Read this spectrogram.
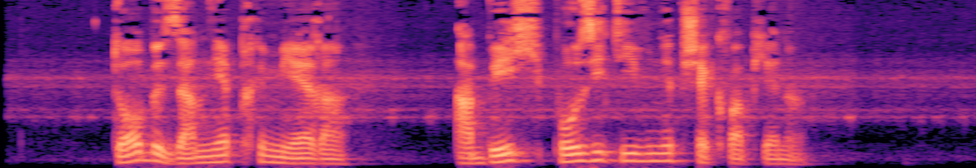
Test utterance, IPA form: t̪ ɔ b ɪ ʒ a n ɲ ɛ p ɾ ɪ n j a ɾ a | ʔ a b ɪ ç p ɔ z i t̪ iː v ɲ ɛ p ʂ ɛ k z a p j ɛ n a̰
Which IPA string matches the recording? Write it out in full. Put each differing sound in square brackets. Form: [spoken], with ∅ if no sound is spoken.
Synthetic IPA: t̪ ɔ b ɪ [z] a [m] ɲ ɛ p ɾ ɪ [m] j [ɛ] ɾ a | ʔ a b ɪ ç p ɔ z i t̪ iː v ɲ ɛ p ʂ ɛ k [v] a p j ɛ n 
